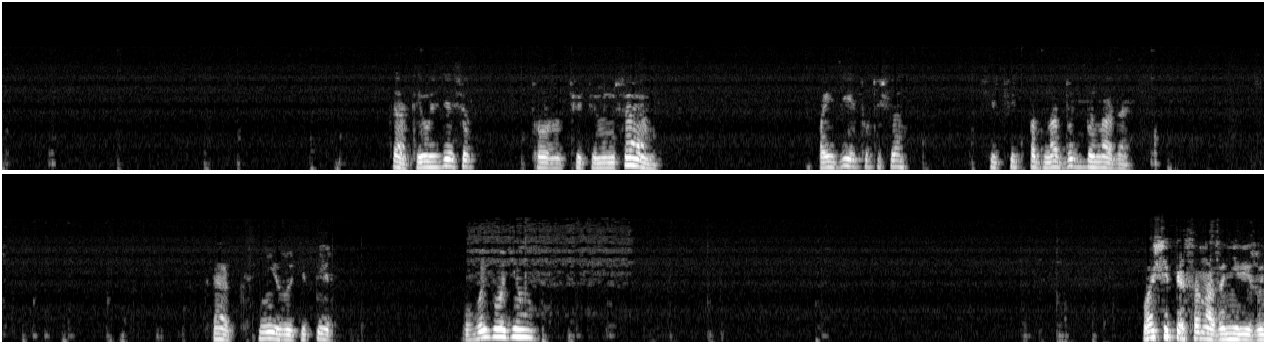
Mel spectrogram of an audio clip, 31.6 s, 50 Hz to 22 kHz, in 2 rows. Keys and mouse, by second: 0.1 middle click, 1.5-2.6 drag, 3.1 click, 4.4 middle click, 6.6 click, 10.7-11.7 drag, 12.2 click, 13.1-14.5 middle drag, 16.7 middle click, 18.1 shift+click, 19.4 middle click, 20.4-22.5 shift+drag, 23.0 middle click, 24.6 KP_1, 26.1-27.9 middle drag, 28.0 middle click, 29.0 KP_1.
